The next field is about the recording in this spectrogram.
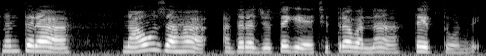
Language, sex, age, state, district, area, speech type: Kannada, female, 30-45, Karnataka, Shimoga, rural, spontaneous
